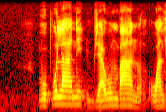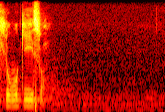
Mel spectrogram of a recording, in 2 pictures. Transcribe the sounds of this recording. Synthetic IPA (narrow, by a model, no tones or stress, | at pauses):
βupʼulanib͡ʐaβumbanɔ̰wanɬuβukiːsɔ̰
